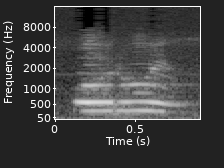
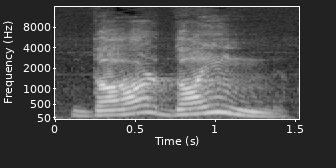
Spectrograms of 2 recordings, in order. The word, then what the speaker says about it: Dordogne: Doin. No, Dordogne.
